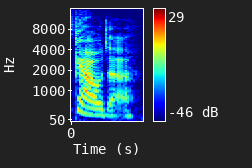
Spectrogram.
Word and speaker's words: Gouda: Bishop it's it's delicious just Huda gowda wow gowda so it is gowda okay oh my goodness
